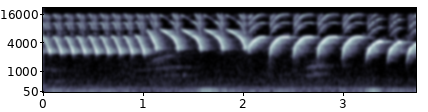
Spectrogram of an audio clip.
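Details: Canary in a lovebird- and prinia-style song, played to prompt other canaries into long singing, runs a rapid trill of falling notes that slows into broader, louder downward sweeps.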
